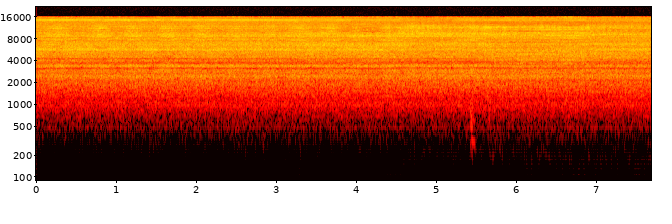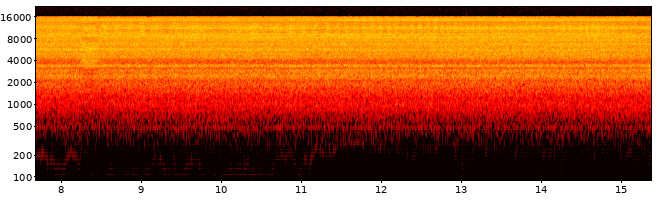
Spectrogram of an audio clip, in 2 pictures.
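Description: Handheld electric heat gun blowing, a steady, even hiss of hot air, heating PVC electrical conduit to soften it.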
